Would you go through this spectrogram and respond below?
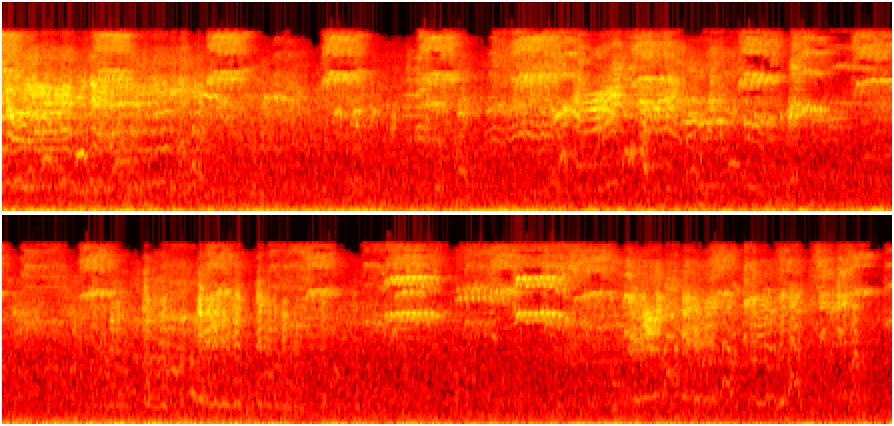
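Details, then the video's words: Rapid, overlapping high-pitched squeaks from bats, bursting in uneven clumps several times a second and forming a continuous twittering chatter over a faint low rumble. "Bats Sound Effects"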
